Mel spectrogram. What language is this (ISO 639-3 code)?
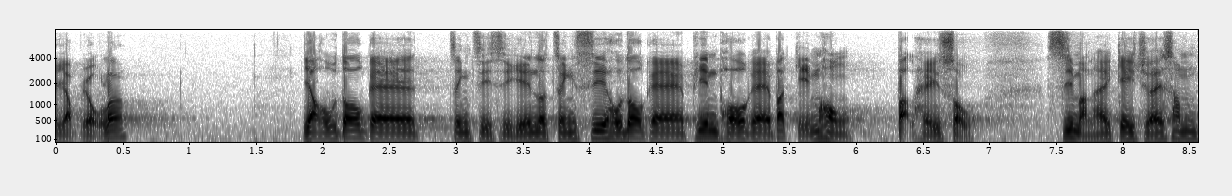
yue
